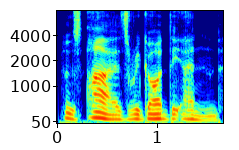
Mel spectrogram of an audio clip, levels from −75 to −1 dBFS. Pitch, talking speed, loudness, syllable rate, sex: 120 Hz, 180 wpm, -16 LUFS, 1.9 syllables/s, male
